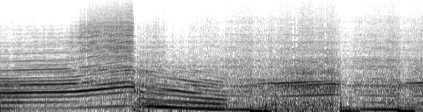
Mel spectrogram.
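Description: Wind rushes past an open car.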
